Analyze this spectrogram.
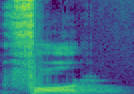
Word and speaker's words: fore: Next word FORE, फॉर। फॉर मतलब होता है सामने। स्पेलिंग इसकी थोड़ा सा अलग है, वैसे इसको बोलने का तरीका बिल्कुल वही है जो FOR को बोला जाता है, फॉर।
